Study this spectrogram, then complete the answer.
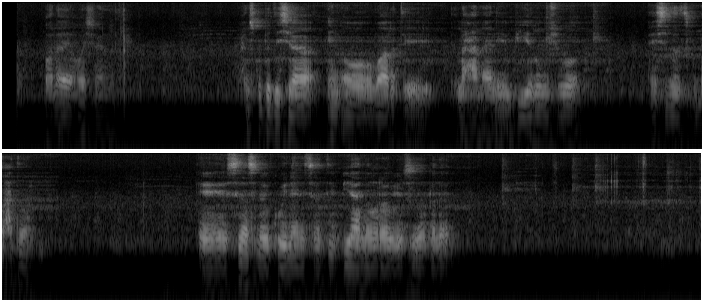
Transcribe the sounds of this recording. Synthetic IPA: ʔɑlaːjɦɔːʃɐn | wɑħɑ̰ɪskʰʊbɐd̪ɛʃaːɪnʔɔːmaːɾɐk̚t̪ʰɛ̰j | lɐħɑnaːnɛ̰jɔ̰bijɔlɐɣʊʃʊɣɔ | hɛsɪðaːɪskʰʊbɑħt̪ʰɔ | ʔɛːsɪðaːsnɐwkʰʊwɛjnaːnɛsɐd̪iːbijɐhɐlɐwɐɾaːwɪjɔsɪðɔːkʰɐlɛ̰

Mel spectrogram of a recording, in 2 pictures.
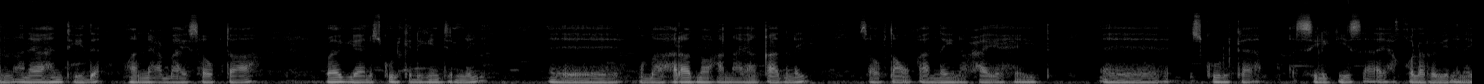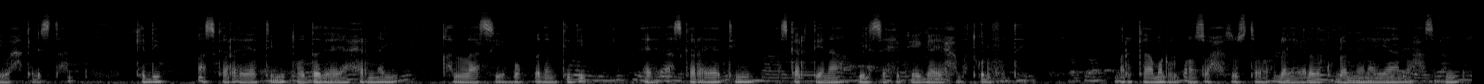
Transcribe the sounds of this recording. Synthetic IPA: nɐnɛɐɦɐnt̪ʰɛːðɐ | wɑːnːɪʕbɐhɛjsɐβɐbt̪ʰɐɐh | waːɡɪaːnɪskʰuːlkʰɐɖɪɣɐnt͡ʃɪrnɛj | ɛːmʊd̪ɑːhɐɾʔaːd̪nɔːʕɑnɐjaːnqɑːðnɛj | sɐβɐbt̪ʰaːnʊ̰qɑːd̪nɛjnɐwɑħɑjɐhɛjd̪ | ɛːɪskʰuːlkʰɐsɪlɪɣiːsɐɐjːqɔlɐrɐβɛnɪ̰nɛ̰jwɑħkʰɐɖɪst̪ʰaːnkʰɐd̪ib̚ | ʔɐskʰɐɾɐjaːt̪ʰɪmɪd̪wɑd̪ːɐðḭɐjaːħɪrnɛj | qʰɐlːaːsijbɔːqbɐðɐŋkʰɐd̪ibɛːʔɐskʰɐɾʔɐ̰jaːt̪ʰɪmɪd̪ɐskʰɐrt̪ʰiːnɐwiːlsaːħiːb̚kʰɛːɣɐjɛjħɑbɐd̪kʰʊɖʊfɐt̪ʰɛj | mɐ̰rkʰɐmɐrwɑ̰lbansɔːħɑ̥suːst̪ʰɔ̰ɖɐlɪ̃ŋjɐɾɐðɐkʰʊɖɐmɛnɐjaːnwɑħɑsɗɐn

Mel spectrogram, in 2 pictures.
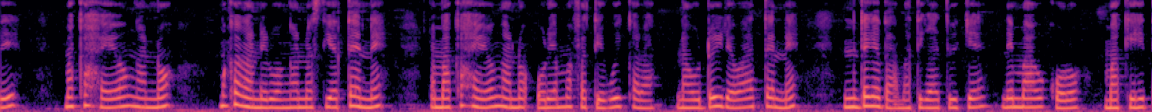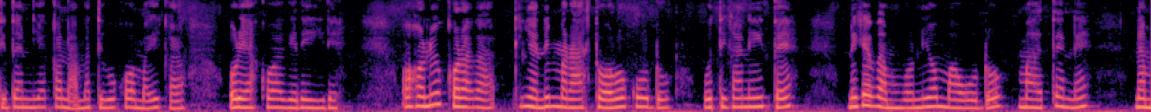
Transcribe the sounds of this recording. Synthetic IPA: e | makahɛɔŋanɔmakaɣaneɾwɔŋanɔsijatɛnɛ | namakahɛɔŋanɔʔoɾeamafatɛɣoikaɾa | naodoiɾɛwatɛnɛ | neðɛɣɛðamatiɣatwekɛnemaɣokɔɾɔ | makehetiðaniakana̰matiɣokɔɔmaɣekaɾa | oɾeakoaɣeɾeiɾɛ | ɔɦɔneokɔɾaɣakiɲanemaɾatɔɾwɔkoːdoɣotiɣanetɛneɣɛðamɔniɔmaodomatɛnɛna

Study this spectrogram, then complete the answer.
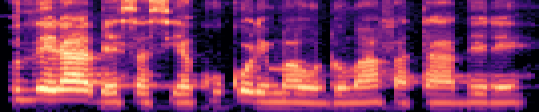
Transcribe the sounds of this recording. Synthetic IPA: oðeɾaβɛsasjakukoɾemaodomafataːðeɾɛ

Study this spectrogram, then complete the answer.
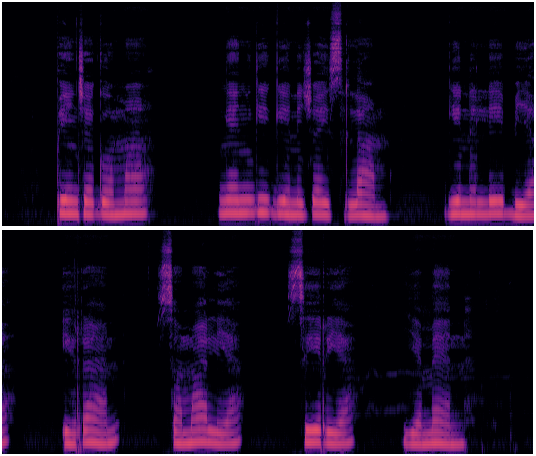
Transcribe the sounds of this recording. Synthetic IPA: pɪɲd͡ʒeɡɔma | ŋɛɲɡɪɡɪnd͡ʒɔɪslam | ɡɪnlibia | iɾʔan | sɔmalia | siɾia | jɛmɛn

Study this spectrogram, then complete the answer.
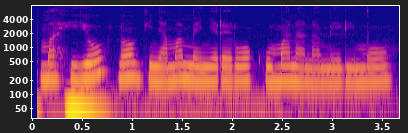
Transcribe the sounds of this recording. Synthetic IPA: mahiɔnɔɡiɲamamɛɲɛɾɛɾwɔkumananameɾimɔ

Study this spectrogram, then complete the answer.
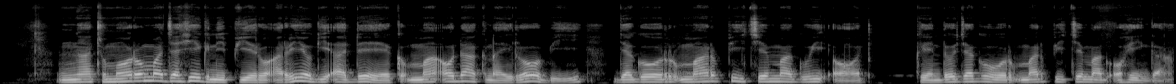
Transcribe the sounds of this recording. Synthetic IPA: ŋatmɔɾɔmad͡ʒaɦɪɡnɪpjeɾoʔa̰ɾɪjɔɡɪʔadekmaʔɔdaknaɾobid͡ʒaɡoɾmarpit͡ʃemaɡwiʔɔt | kendod͡ʒaɡoɾmarpit͡ʃemaɡɔ̰ɦɪŋɡa̰

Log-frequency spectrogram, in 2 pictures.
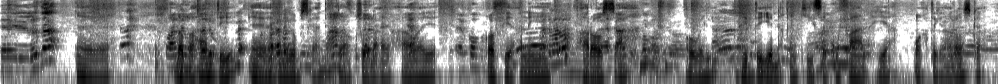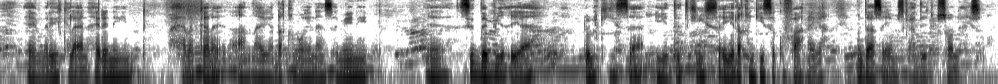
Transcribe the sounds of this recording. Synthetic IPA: ɛː | ɖɐbɐɦaːnt̪ʰiːɛːɐ̰nɪɣɐbɪskʰaʕd̪ɪt̪ʰɐwaːkʰʊ̥sɔːɖɑʕɑjwɑħɑ̰ːwaːjɛ | qɔfjɑʕnɪɐɾɔːsɐhʔɔːwɑlɪhɪd̪ɐʔḭjɔɖɑqɑŋkʰiːsɐkʰʊfaːnʕɪjɐ | wɑqt̪ʰɪɣɐɐɾɔːskʰɐ | ɛːmɐɾjɐkʰɐlɛ̰ʔaːnħɛɾɪnɛjɪn | wɑħjaːlɐkʰɐlɛ̰aːnɐjɐɣɐɖɑqɑnwɑhɛnʔaːnsɐmɛjnɛjn | ɛsɪd̪ɐβiːʕɪʔɐhɖ̥ʊlkʰiːsɐ̰ijɔd̪ɐd̪kʰiːsɐ̰ijɔɖɑqɑŋkʰiːsɐkʰʊfaːnɐjɐmɪd̪ːaːsɐ̰jaːmɐskʰɑħd̪ɛːd̪kʰʊ̥sɔːɖɑʕɛjsɔ̥

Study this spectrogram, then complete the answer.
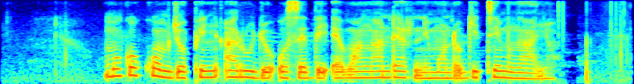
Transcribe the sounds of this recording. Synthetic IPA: mɔkokwomd͡ʒopiɲaɾud͡ʒo̰ʔosɛd̪ɪʔɛwaŋandɛrnɪmɔndɔ̰ɡɪtʰɪmŋaɲɔ

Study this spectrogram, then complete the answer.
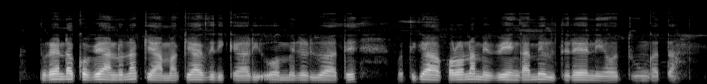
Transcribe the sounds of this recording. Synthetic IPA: toɾɛːndakoβeandonakeamakeaðeɾikaɾiʔomeɾeɾwaːteotiɣakɔɾɔnameβeːŋɡameɾuteɾɛːneɔtuːŋɡata

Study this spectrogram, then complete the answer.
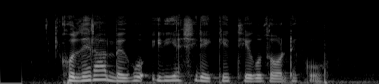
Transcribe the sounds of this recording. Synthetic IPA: xoðɛɾambɛɣoʔiɾiaɕiɾeketiɛɣoðɔːdɛko̰

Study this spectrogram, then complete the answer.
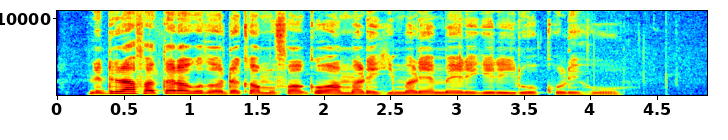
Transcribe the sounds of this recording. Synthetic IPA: nedeɾafataɾaɣoðɔːdɛkamofaɡɔwamaɾɛɦimaɾeamɛːɾeɣeɾeiɾwɔkoɾeɦo̰ɔ̰

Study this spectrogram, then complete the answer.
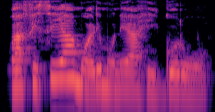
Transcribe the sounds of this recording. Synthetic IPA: wafisijamualimuniaɦiɡoɾo

